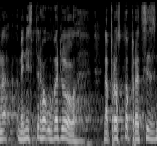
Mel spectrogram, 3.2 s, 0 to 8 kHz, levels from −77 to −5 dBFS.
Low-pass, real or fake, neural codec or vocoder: 7.2 kHz; fake; codec, 16 kHz, 8 kbps, FreqCodec, larger model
